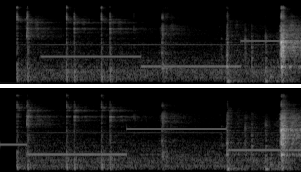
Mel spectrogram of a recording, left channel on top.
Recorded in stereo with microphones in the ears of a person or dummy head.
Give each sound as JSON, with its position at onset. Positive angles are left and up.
{"t": 0.2, "sound": "typing on a keyboard", "side_deg": 10, "distance_m": 0.6}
